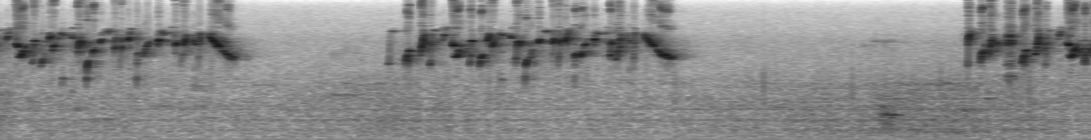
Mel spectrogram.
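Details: Goldfinch song of the Beni Messous 'les avocats' (zaboka) school, very old recording: three rapid twittering phrases of about two seconds each, sparkling high notes and buzzes, separated by near-silent gaps with faint hiss.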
